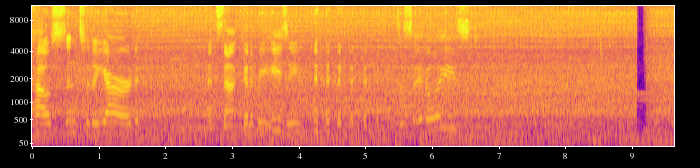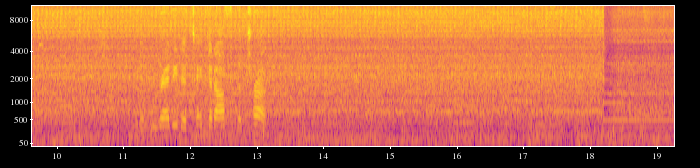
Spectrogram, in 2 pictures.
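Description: A truck engine rumbles steadily nearby.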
